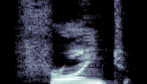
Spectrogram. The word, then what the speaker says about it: Freund: Ken Freund, who I would not have known how to pronounce his last name other than he said Freund rhymes with joint.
